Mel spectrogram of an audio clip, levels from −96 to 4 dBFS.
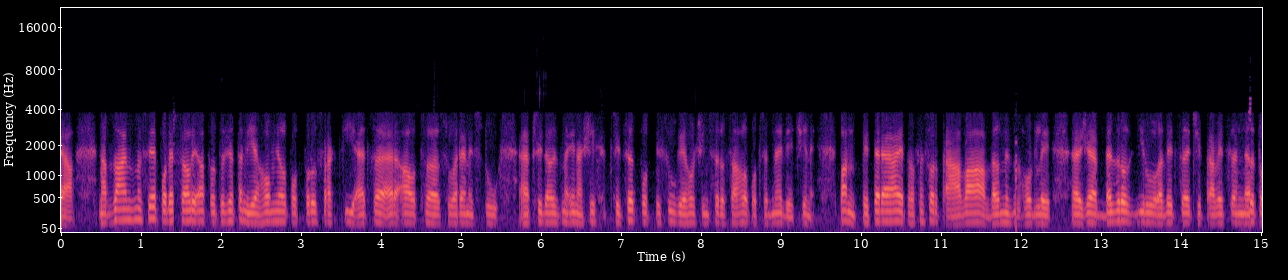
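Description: At 1.37, 11.90 and 14.83 s, damaged data in a compressed stream makes the decoder lose sync for about 40 ms, giving a brief glitch.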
